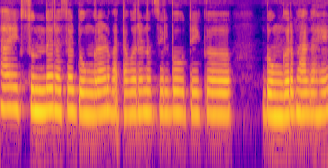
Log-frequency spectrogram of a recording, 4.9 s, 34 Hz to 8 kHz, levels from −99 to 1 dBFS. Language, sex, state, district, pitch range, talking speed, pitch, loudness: Marathi, male, Maharashtra, Sindhudurg, 195-215 Hz, 145 wpm, 200 Hz, -15 LUFS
